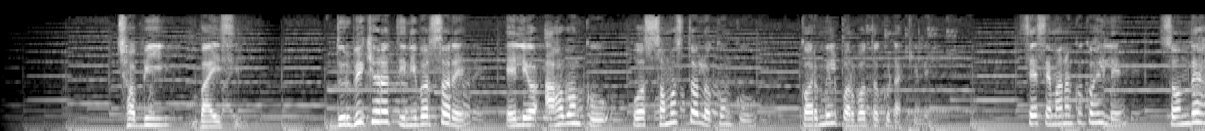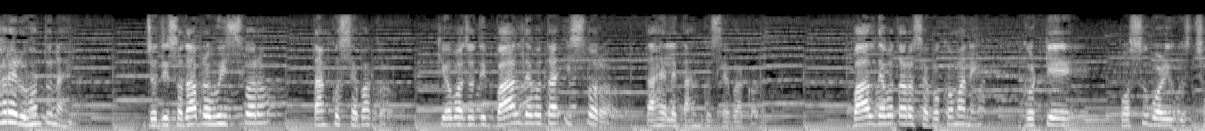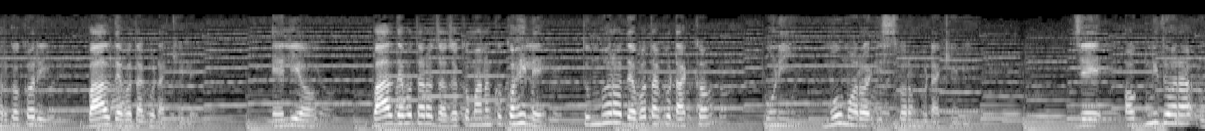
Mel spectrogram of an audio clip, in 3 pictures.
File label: southern oriya; servants of god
